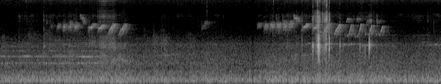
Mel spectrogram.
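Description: A small bird singing: two runs of quick, high repeated chirps, one about a second in and a longer one from about four to six seconds in, over faint outdoor background. A few sharp clicks come about five seconds in.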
